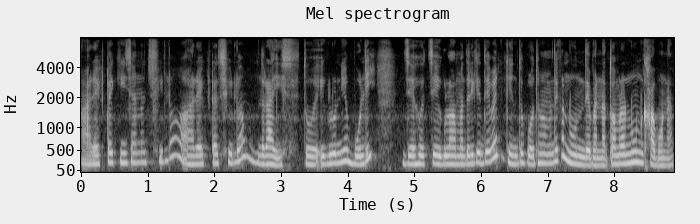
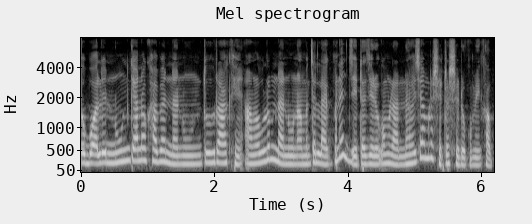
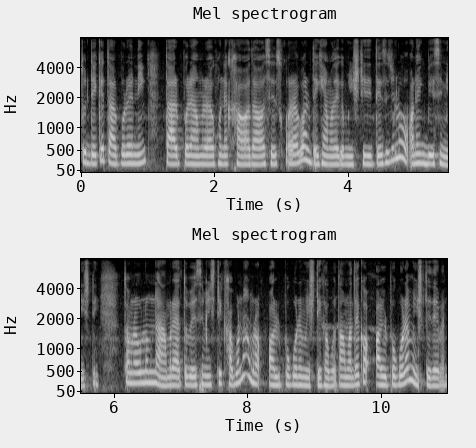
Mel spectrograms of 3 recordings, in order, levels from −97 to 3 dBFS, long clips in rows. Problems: background sounds at intervals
